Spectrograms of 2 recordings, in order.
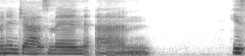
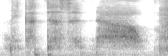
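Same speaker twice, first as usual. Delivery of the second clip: whisper; 17 dB quieter, slower than usual. Real, not acted. Aside about Mika's ignorance.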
